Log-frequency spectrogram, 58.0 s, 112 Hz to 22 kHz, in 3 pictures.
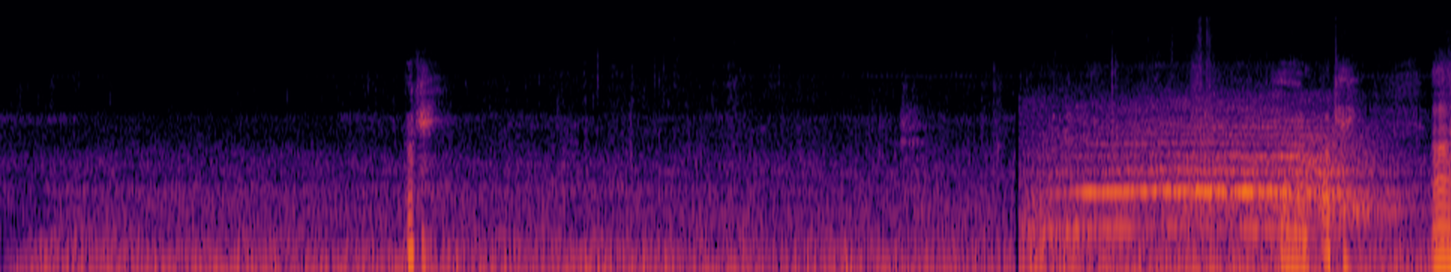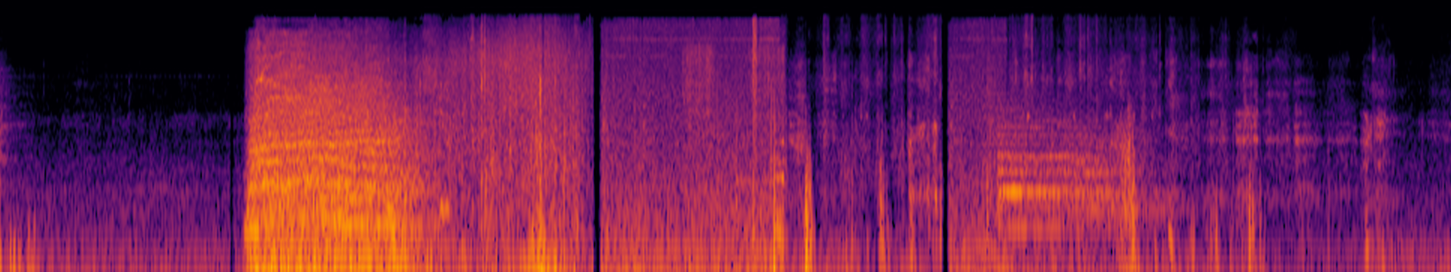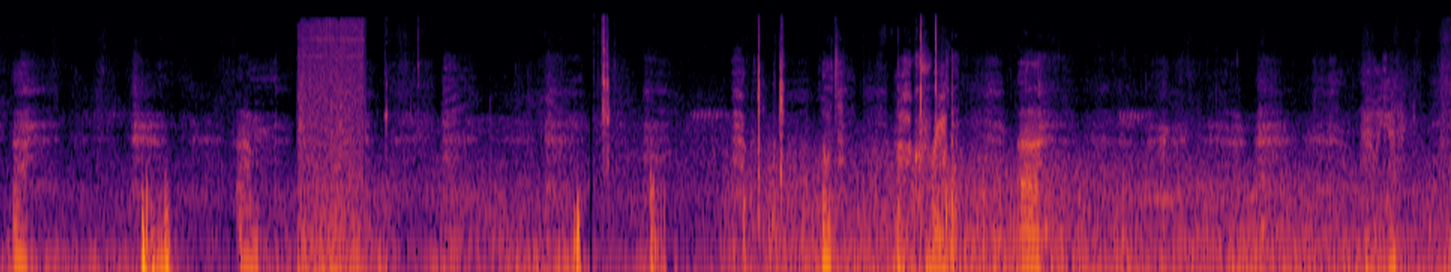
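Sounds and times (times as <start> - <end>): large creature roaring: 22.6 - 25.2
rustling through brush: 24.6 - 35.8.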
